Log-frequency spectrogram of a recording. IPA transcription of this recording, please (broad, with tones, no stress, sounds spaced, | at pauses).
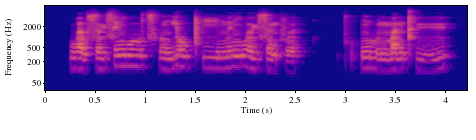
w ɐ˨˩ w s ɵ˨ ɥ s ɪ˥ ŋ w uː˧ t͡sʰ ʊ˨˥ ŋ j o˧ w pʰ iː˧ m ɪ˥ ŋ w ɵ˨˧ ɥ s ɵ˨˩ n f ɵ˨˥ t̚ | kʷʰ ɪ˨ k̚ ŋ uː˨˩ n m ɐ˧ n t̪ʰ yː˨˥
